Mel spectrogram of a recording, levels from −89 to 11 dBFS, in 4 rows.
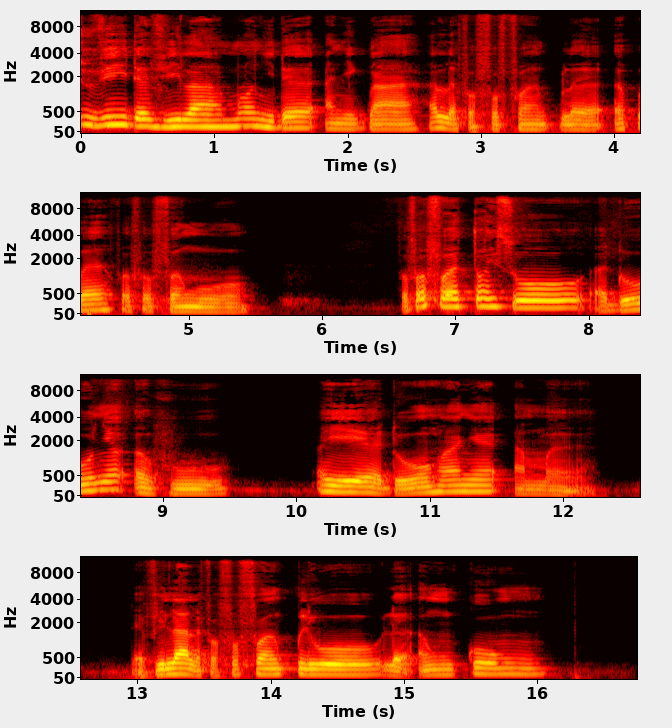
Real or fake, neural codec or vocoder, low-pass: real; none; 10.8 kHz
